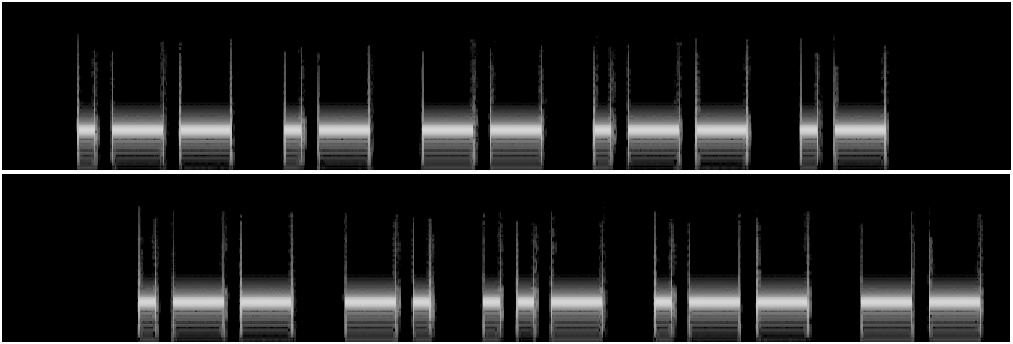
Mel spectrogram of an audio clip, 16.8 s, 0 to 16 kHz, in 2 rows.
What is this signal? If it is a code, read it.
Morse code, heard as a keyed tone, about 8 wpm, 800 Hz. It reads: WAMWA WNUWM
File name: LEZIONI / 3 MWRO / 3 MW 8wpm 2501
